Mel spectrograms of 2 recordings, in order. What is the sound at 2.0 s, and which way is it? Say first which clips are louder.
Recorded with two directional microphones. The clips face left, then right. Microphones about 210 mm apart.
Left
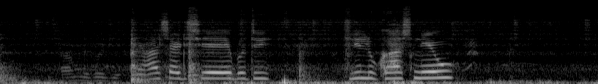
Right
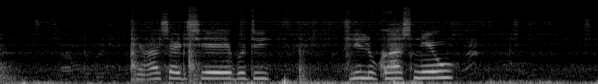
Speech: right 2 dB; 10° right (ahead or behind).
